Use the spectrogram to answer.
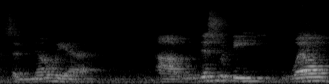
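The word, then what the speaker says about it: pnea: the Greek meaning breath you don't pronounce the P it's silent so noea uh this would be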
